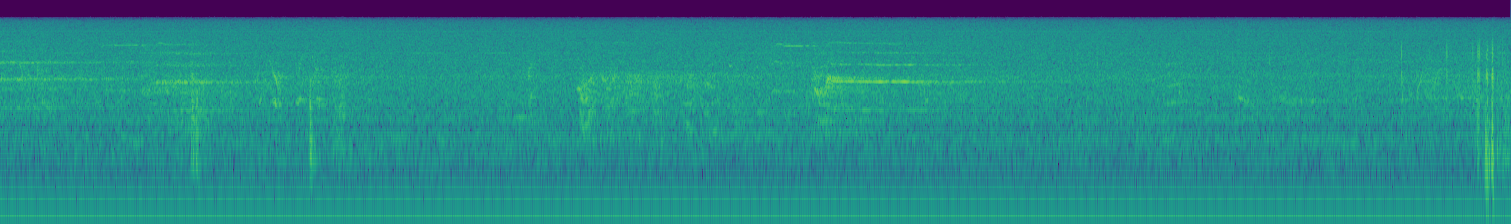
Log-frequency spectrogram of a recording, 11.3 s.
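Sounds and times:
Killer whale calls: 0.0s - 2.5s, 5.3s - 7.4s
low hum: 0.0s - 11.3s.

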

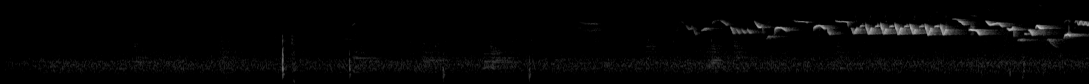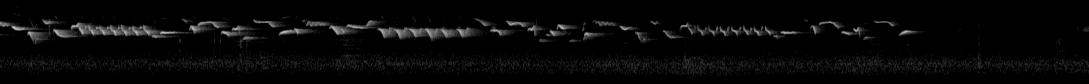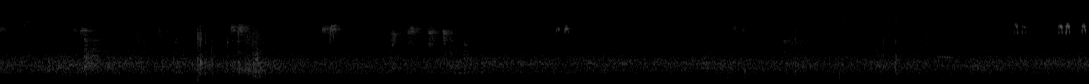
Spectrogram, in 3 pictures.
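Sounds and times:
Eurasian wren singing: 6.8s - 20.1s, 31.9s - 32.6s.

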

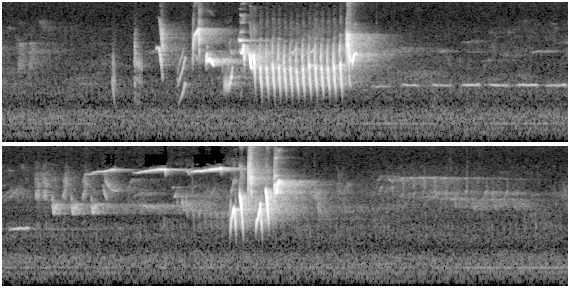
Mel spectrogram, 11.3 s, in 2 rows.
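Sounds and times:
common nightingale song: 0.0s - 11.3s.

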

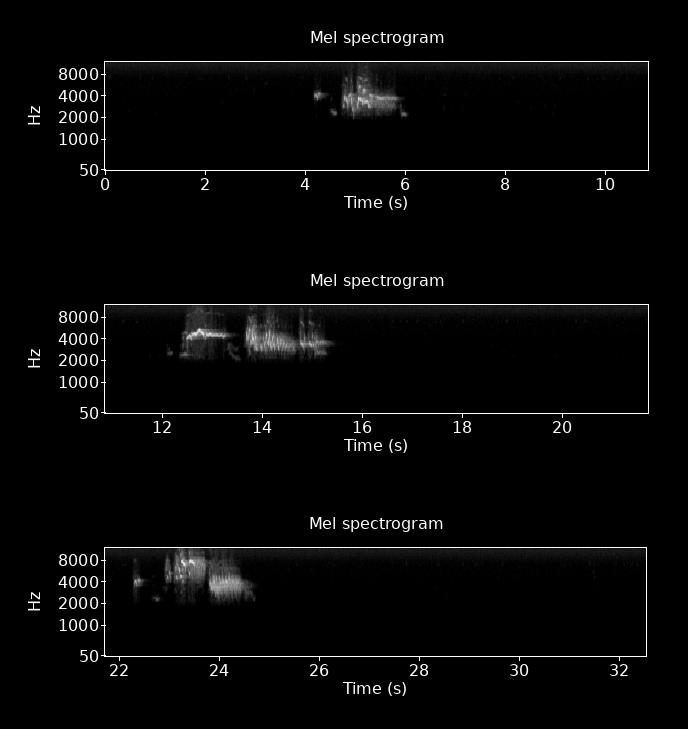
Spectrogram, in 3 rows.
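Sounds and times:
European robin song: 3.9s - 6.9s, 11.5s - 15.6s, 22.1s - 24.8s.

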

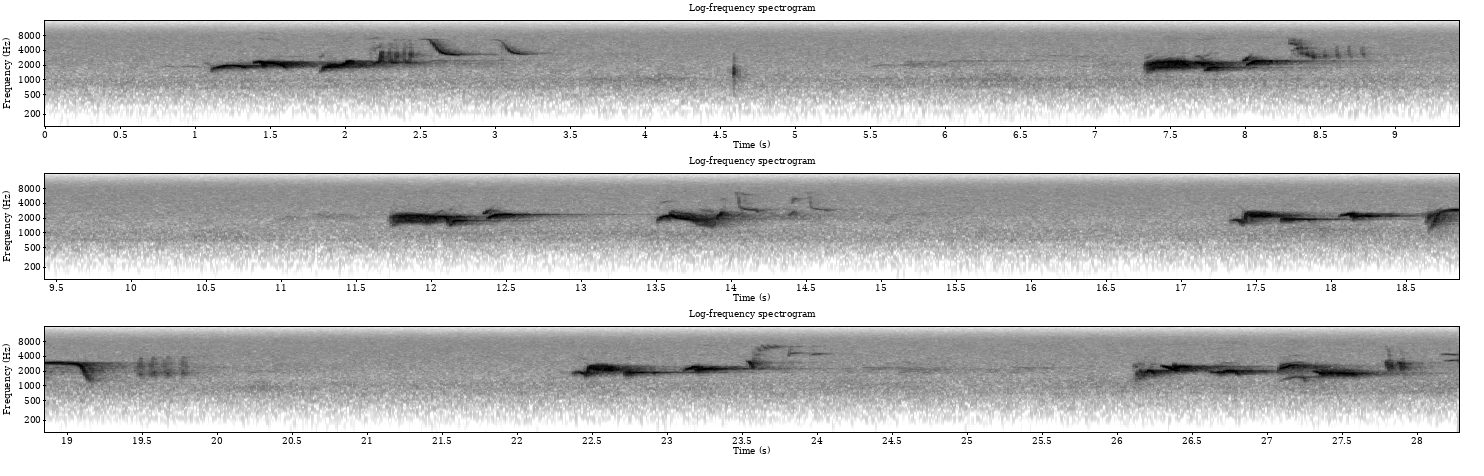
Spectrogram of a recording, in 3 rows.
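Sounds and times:
common blackbird singing: 0.8s - 3.4s, 5.4s - 9.0s, 11.0s - 15.2s, 17.4s - 20.4s, 22.4s - 28.2s
faint click: 4.6s - 4.8s.

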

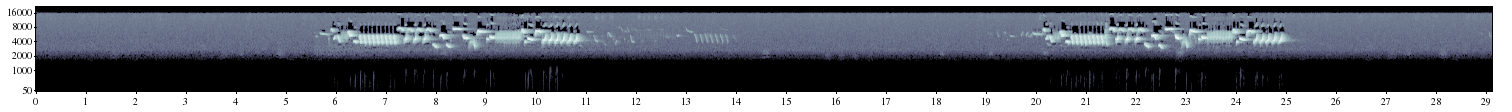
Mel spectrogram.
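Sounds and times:
Eurasian wren singing with rattling trills: 5.6s - 14.0s, 19.2s - 25.0s.

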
